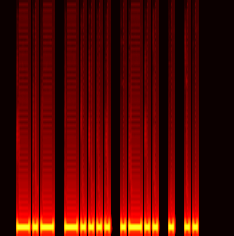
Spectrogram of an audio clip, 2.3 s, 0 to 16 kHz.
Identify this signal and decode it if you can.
Morse code, heard as a keyed tone, about 30 wpm, 700 Hz. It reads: K6LEI
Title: USA Call Signs - 5 Characters - 30wpm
